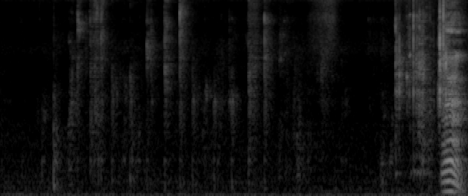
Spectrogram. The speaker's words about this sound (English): And I'm going to take a sip of my smart water now because I've been talking a lot. I am parched. One moment.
